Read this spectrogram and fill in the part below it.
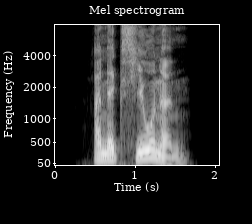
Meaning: plural of Annexion
- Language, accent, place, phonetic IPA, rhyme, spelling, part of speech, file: German, Germany, Berlin, [anɛˈksi̯oːnən], -oːnən, Annexionen, noun, De-Annexionen.ogg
